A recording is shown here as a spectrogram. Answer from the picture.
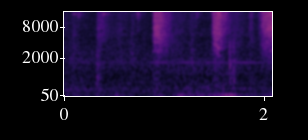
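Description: Plastic smoke-detector camera housing being handled: a few short rustles and clicks, about a second in and again around a second and a half in.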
